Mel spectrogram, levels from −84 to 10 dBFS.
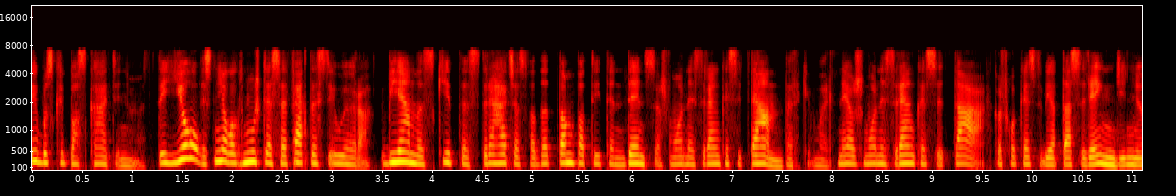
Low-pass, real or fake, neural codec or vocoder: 7.2 kHz; fake; codec, 16 kHz, 0.8 kbps, ZipCodec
